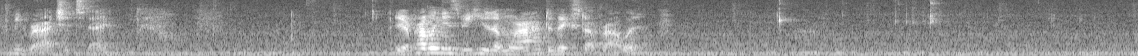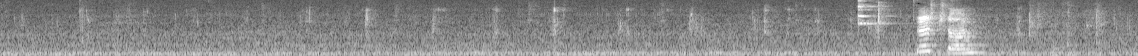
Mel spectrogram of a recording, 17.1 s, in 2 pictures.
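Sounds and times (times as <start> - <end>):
steady low hum: 0.0 - 17.0
person chewing food: 7.7 - 15.0.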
